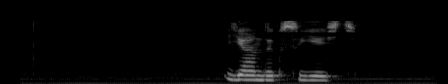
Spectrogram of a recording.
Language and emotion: Russian, neutral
